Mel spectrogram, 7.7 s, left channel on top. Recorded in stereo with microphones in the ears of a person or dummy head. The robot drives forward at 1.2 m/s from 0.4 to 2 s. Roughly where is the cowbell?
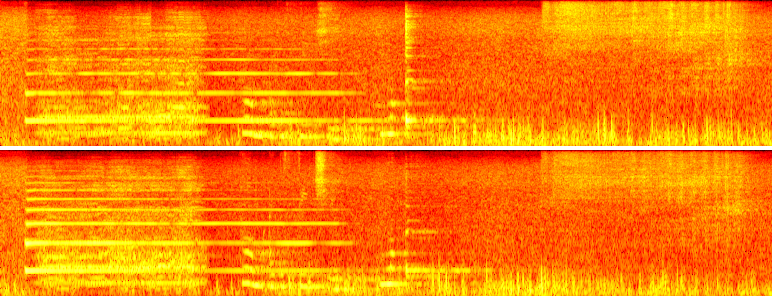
Left.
